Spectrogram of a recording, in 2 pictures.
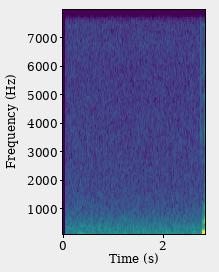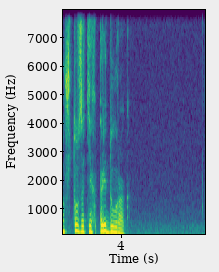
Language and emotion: Russian, angry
